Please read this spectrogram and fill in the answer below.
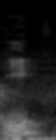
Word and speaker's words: Clojure: Clojure. So it's spelt a little differently than you might assume.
